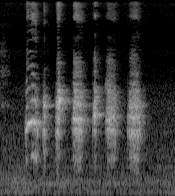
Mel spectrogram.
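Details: A male cockatiel chatters in a string of six quick, scratchy, harmonic syllables, imitating human words such as "good boy" and "very good".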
